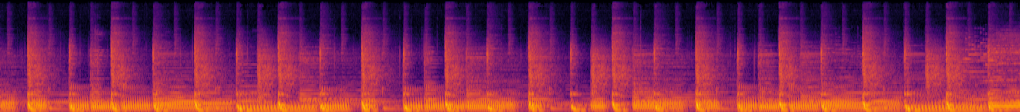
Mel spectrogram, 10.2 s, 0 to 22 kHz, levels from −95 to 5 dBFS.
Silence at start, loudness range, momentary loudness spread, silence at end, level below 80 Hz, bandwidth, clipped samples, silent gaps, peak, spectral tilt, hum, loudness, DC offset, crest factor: 0 s; 1 LU; 3 LU; 0 s; -32 dBFS; 19.5 kHz; under 0.1%; none; -6 dBFS; -6 dB/octave; none; -24 LUFS; under 0.1%; 18 dB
